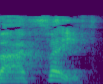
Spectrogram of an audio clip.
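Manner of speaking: stress leaning into "by faith". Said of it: "and I'm stressing the word".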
